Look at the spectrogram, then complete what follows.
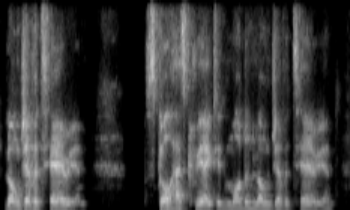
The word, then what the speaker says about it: Longevitarian: Longevitarian.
